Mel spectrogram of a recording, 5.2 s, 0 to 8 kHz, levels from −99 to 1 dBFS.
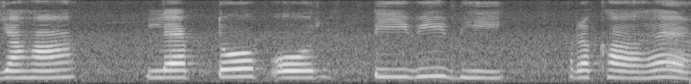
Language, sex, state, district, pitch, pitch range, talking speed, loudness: Hindi, female, Haryana, Charkhi Dadri, 250 Hz, 240-265 Hz, 80 wpm, -17 LUFS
